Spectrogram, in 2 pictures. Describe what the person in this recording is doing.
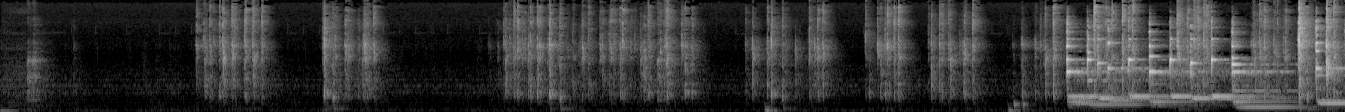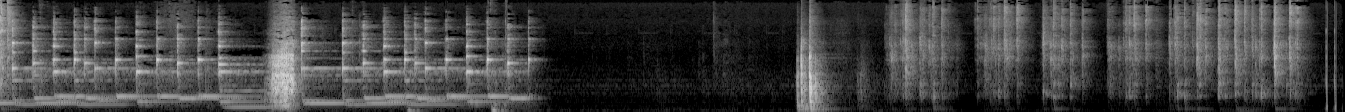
I was typing text on the keyboard when the phone started ringing. I picked it up, hung up, and put it on the table, then continued typing.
